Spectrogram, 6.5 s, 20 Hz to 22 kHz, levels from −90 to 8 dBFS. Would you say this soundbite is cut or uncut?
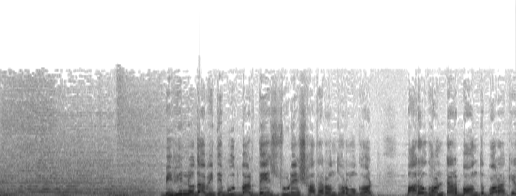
cut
